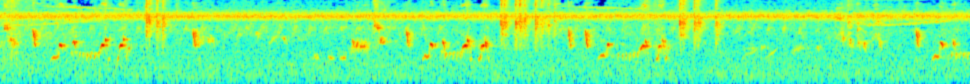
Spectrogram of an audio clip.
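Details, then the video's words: Wild magpie-robin singing in a forest, recorded as a master song for training birds: varied short whistled and chirped notes in quick bursts, with a steady high buzzing insect drone throughout. "Masteran suara burung murai asli di hutan"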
